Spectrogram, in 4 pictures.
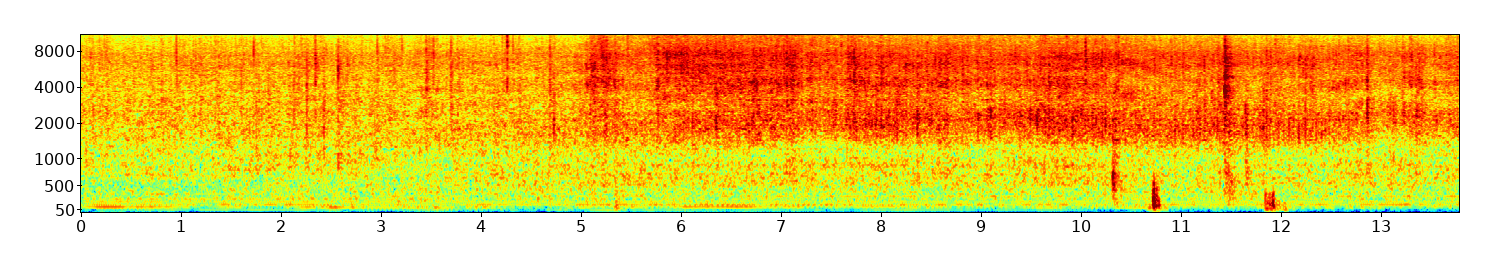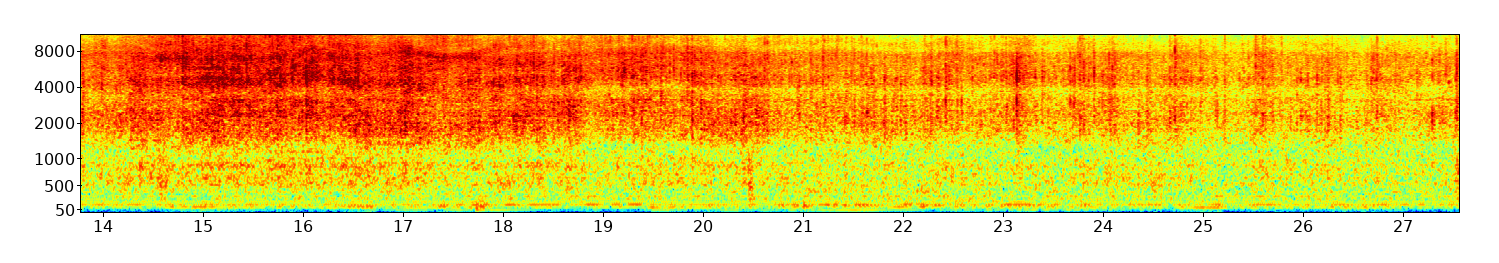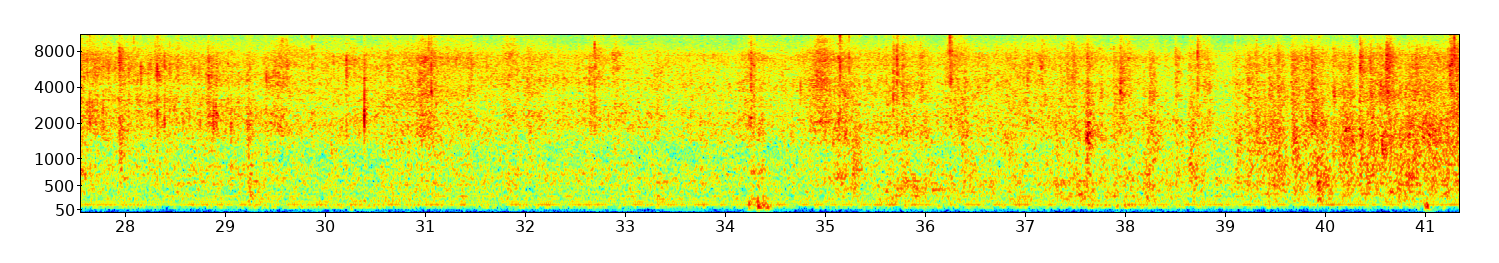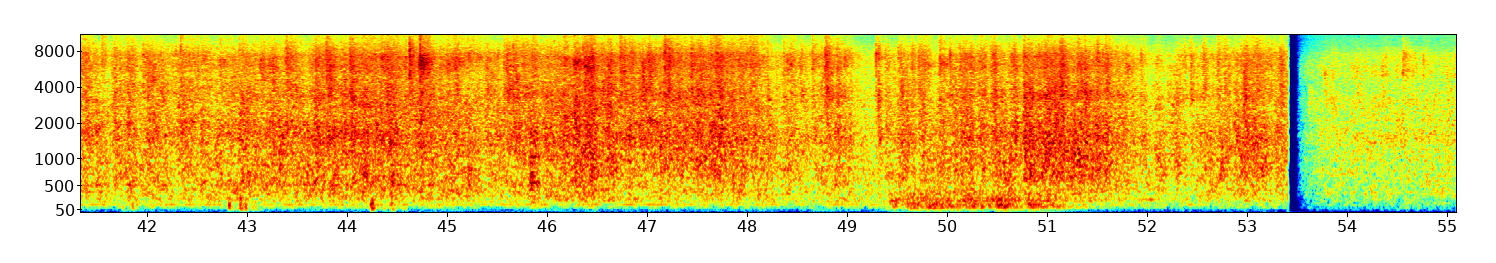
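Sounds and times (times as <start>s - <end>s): food sizzling in a hot pan: 3.2s - 28.4s.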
